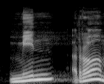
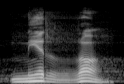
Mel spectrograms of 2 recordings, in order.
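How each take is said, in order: First: The n sound is pronounced before the r. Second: The n vanishes completely into a doubled r.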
